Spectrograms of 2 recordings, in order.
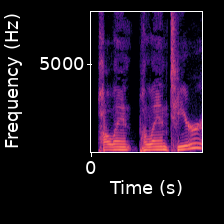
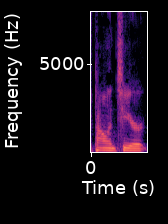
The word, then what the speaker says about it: Palantir: guess, of that company, Palantir, I think is how you say it.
